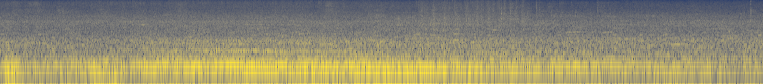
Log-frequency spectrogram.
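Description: A motor engine running with a steady low rumble that swells for several seconds and then eases, over the chatter of a market crowd.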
